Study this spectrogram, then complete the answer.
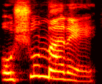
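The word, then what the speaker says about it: Oxumarê: And so this is for Oshumare. Oxumare is how it is spelled.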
